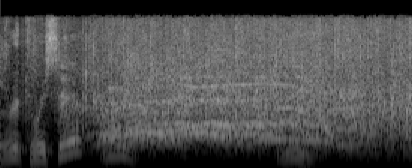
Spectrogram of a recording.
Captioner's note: cheers and applause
